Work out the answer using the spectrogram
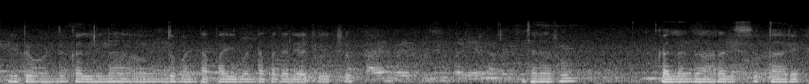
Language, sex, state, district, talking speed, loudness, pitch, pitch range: Kannada, male, Karnataka, Chamarajanagar, 95 wpm, -20 LUFS, 125 Hz, 125-135 Hz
